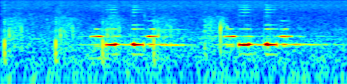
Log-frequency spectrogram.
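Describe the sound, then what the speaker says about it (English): A phone rings in the video game Lacuna: two short, faint electronic trilling bursts with a pause between them, over a quiet background. "Uh-oh. Phone call."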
